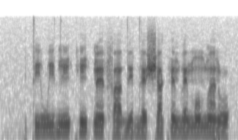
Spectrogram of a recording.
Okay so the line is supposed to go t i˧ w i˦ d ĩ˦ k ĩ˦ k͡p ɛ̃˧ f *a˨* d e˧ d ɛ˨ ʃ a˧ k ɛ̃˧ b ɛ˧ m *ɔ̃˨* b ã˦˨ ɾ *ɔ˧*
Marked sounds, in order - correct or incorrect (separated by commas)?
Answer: correct, incorrect, incorrect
